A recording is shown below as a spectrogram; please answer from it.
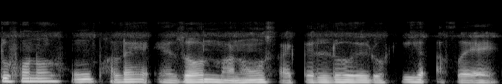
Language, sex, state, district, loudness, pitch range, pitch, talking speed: Assamese, male, Assam, Sonitpur, -19 LUFS, 100-115 Hz, 105 Hz, 105 wpm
